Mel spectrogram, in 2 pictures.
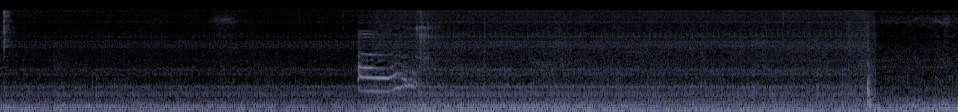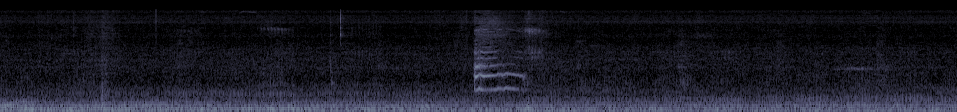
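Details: Sleepy pet cat meowing to be petted: two short, sweet rising-then-falling meows about eleven seconds apart over a steady low traffic rumble.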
